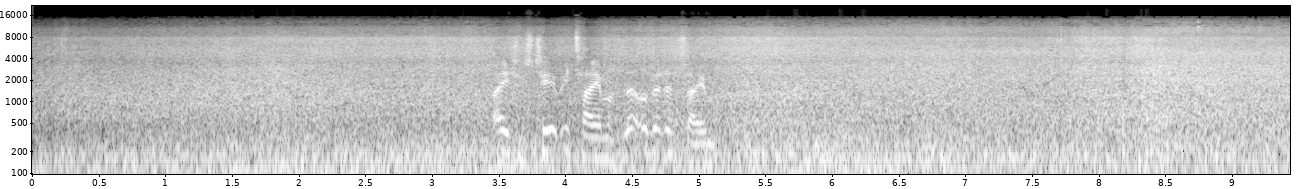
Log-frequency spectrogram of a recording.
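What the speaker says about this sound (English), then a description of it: "you can see that the waves are getting stronger and stronger and bigger and bigger and coming in faster and faster" Sea waves breaking at Marsden beach in South Shields, a steady, loud broadband wash of surf with wind noise, while someone speaks briefly over it near the middle.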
